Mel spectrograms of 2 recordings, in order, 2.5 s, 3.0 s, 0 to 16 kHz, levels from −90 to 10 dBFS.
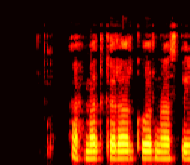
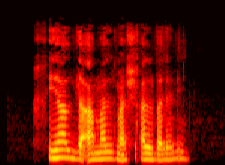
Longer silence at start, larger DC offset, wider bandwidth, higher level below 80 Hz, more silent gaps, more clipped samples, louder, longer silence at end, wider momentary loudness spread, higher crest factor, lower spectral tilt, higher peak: first, 0.95 s vs 0.5 s; neither; about the same, 9.2 kHz vs 9.6 kHz; about the same, -66 dBFS vs -68 dBFS; neither; neither; first, -14 LUFS vs -24 LUFS; second, 0 s vs 0.5 s; about the same, 11 LU vs 12 LU; second, 16 dB vs 22 dB; about the same, -6 dB/octave vs -6 dB/octave; about the same, 0 dBFS vs -2 dBFS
